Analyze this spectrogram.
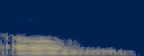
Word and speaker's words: Om: makes it o and m is when you close your mouth so om only one syllable when you chant you can make out om one sy so that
